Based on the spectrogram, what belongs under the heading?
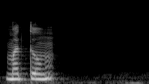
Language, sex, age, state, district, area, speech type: Manipuri, female, 45-60, Manipur, Imphal West, urban, read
